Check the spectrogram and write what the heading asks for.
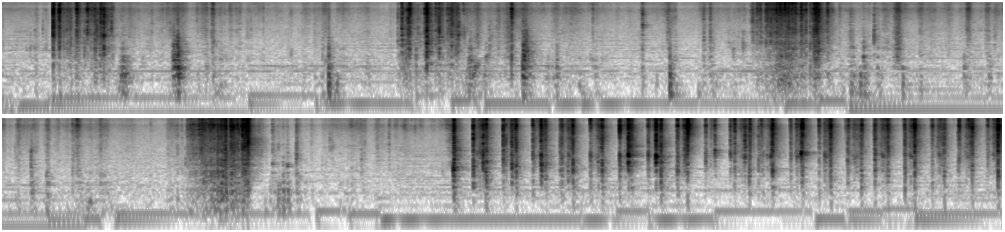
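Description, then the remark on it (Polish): Tarot cards being shuffled during a tarot reading, with bursts of crisp riffling and soft flicks, then a fast run of sharp, evenly spaced card snaps toward the end. No voices. “Teraz karta Terota.”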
